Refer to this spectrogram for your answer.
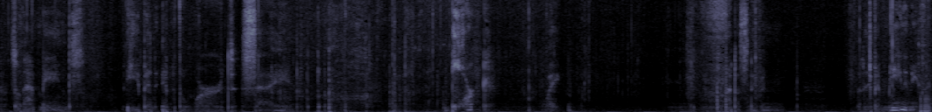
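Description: Whispering and soft-spoken, a man talks at a very slow pace with long, frequent pauses over loud background noise. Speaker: streamer reading a book aloud. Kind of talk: read-aloud performance with asides. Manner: soft whisper into close mic. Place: home room. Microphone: studio mic.

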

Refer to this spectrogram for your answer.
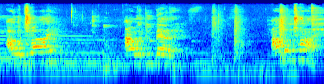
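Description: A man's fairly slow speech in strong room echo, with clear music in the background. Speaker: preacher. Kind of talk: sermon with altar call at a church service. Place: church. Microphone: pa.

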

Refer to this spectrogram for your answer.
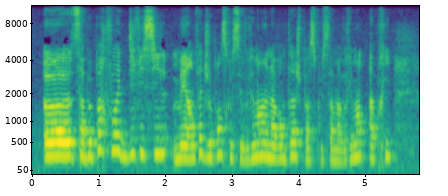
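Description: Her pitch high, a woman talks at a moderate pace. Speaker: master's student and language assistant. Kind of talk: prepared talk. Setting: remote, prerecorded or video. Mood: friendly, earnest. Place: home room. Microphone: webcam.

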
